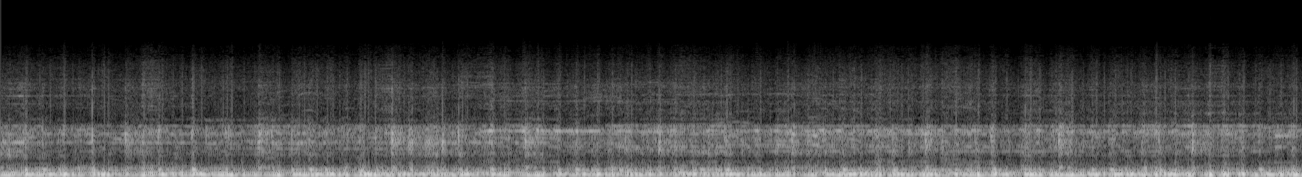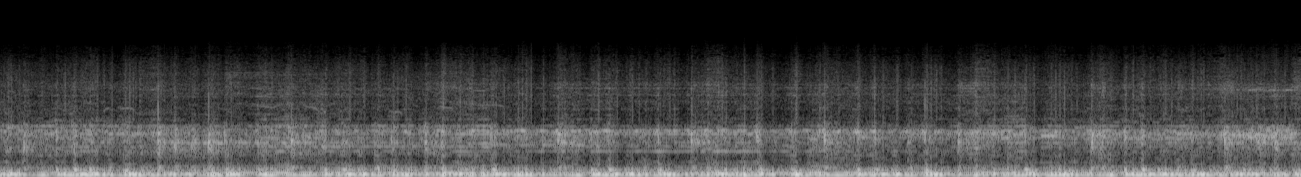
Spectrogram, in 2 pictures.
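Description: Rock band playing live and loud through a stage PA: a drum kit with a heavy bass drum under electric guitar.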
